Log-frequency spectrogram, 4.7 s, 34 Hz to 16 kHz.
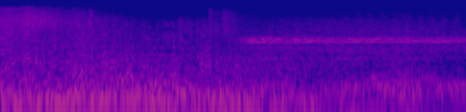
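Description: The NTC Cato, a ship in the space game Freespace 2, is destroyed in a heavy, rumbling explosion that starts loud and close, then fades into a long, roaring decay with a thin whine lingering underneath.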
